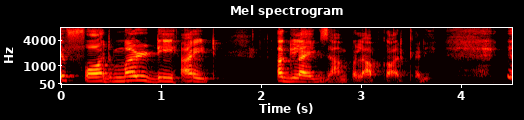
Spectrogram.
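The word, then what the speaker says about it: formaldehyde: ऐड कर दीजिए एल्डिहाइड तो इसका प्रोनाउंसिएशन होगा फॉर्मल्डिहाइड, इसके उच्चारण होंगे फॉर्मल्डिहाइड।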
